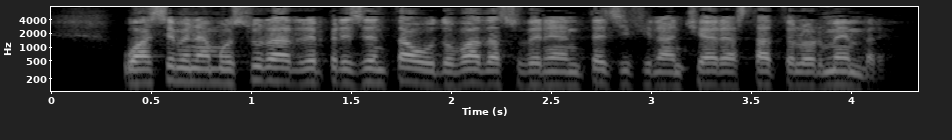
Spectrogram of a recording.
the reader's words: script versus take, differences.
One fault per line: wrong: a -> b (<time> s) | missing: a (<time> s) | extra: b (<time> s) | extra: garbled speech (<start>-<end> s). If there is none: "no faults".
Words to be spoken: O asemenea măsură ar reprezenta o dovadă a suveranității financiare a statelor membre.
no faults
